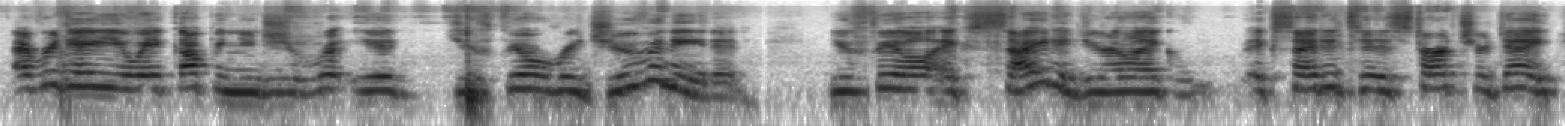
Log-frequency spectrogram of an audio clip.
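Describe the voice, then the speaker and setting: Chatty woman co-host, high voice, tells stories all animated. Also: moderate pace, low-quality recording. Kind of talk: casual chat.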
